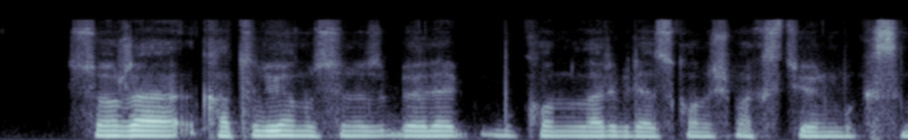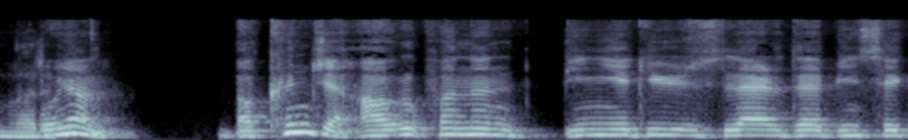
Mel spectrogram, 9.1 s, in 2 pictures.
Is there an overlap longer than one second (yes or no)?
no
